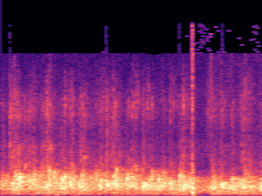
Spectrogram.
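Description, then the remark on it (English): A crowd claps steadily, a dense, even patter of many hands sustained throughout with no voices rising above it. “Can you clap for him, please?”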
